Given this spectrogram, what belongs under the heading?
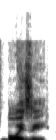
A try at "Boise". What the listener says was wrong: You know that you're a out of towner if you Boise with the Z. It's which it's not proper English, but yeah, Boise is French, and in French, les bois means the trees because there's trees just everywhere around here, and so it's a beautiful little place.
